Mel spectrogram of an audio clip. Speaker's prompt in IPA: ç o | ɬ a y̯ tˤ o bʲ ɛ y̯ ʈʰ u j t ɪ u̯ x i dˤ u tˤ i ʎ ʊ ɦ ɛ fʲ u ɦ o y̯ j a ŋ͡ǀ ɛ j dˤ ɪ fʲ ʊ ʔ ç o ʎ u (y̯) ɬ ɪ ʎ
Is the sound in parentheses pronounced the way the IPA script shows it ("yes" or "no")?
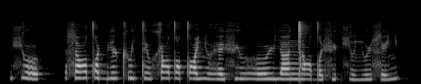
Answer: yes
